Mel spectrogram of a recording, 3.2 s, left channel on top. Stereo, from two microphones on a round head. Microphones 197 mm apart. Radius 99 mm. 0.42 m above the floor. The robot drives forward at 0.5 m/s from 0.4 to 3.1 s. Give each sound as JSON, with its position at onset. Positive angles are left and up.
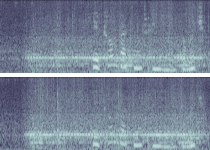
{"t": 1.4, "sound": "a woman speaking", "side_deg": 50}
